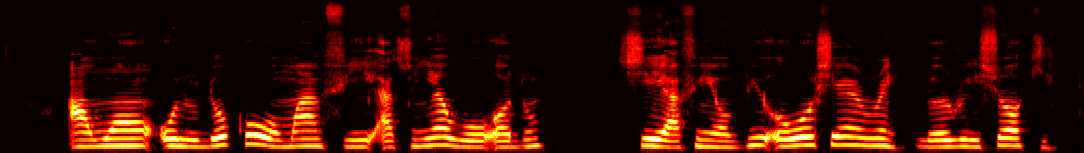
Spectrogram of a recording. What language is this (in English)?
Yoruba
